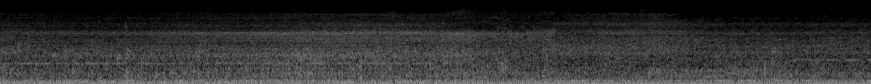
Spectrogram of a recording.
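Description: Steady, even hiss of hospital-room background noise, with a faint thin steady tone running through it.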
